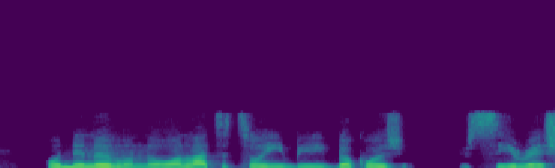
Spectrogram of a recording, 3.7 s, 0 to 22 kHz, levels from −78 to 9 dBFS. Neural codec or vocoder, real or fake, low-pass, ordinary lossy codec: codec, 16 kHz, 0.5 kbps, X-Codec, HuBERT features, trained on LibriSpeech; fake; 7.2 kHz; MP3, 48 kbps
